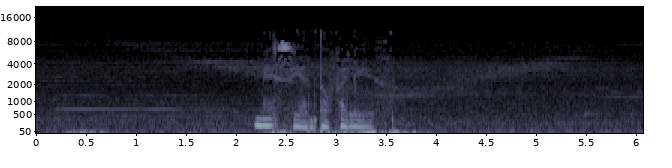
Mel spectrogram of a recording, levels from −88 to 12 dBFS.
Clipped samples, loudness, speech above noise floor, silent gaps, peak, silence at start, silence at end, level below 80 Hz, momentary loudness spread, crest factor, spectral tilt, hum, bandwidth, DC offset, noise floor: under 0.1%; -37 LUFS; 23 dB; none; -20 dBFS; 0 s; 0 s; -54 dBFS; 25 LU; 22 dB; -4.5 dB/octave; none; 11.5 kHz; under 0.1%; -59 dBFS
